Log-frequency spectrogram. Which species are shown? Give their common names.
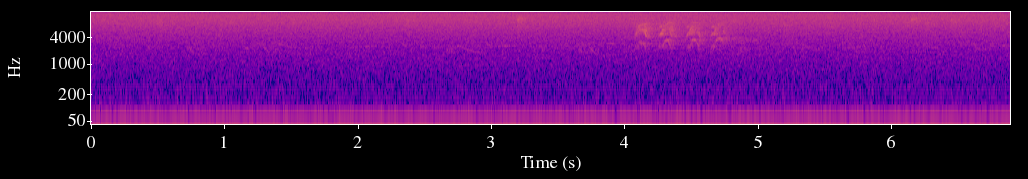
American Robin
